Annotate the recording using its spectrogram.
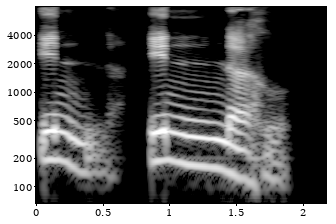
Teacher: nunnya bertasdid ada ghunah musyaddadah di situ itu maka tunaikan ghunahnya sempurnakan ya tahan dulu tiga harakat ya sempurnakan taranumnya jangan tergesa-gesa ini ghunah ini termasuk yang juga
